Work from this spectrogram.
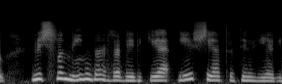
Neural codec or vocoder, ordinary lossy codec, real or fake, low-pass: codec, 16 kHz, 1 kbps, FreqCodec, smaller model; none; fake; none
